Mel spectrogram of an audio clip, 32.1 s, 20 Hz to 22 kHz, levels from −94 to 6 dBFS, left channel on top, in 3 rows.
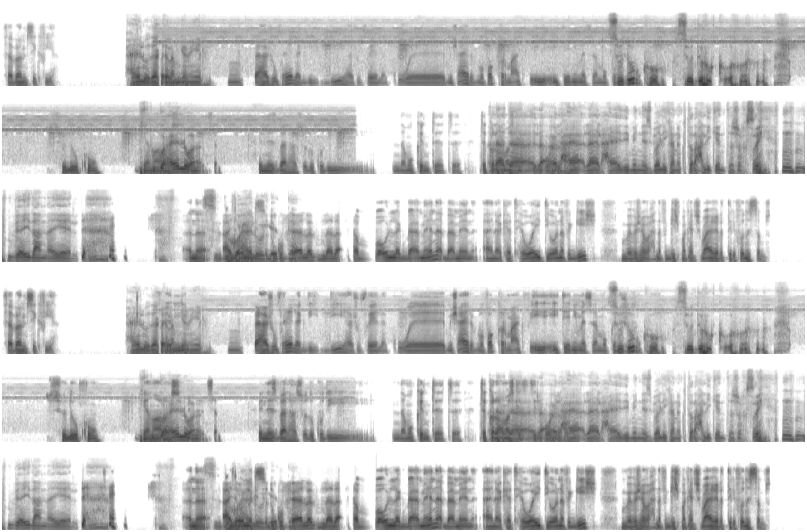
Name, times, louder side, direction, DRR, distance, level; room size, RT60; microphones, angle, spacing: voice 1, 0.0-0.7 2.1-2.5 3.4-8.5 11.3-12.0 12.6-13.4 14.1-15.5 15.9-18.3 22.5-22.9 23.4-23.5 23.8-31.7, right 3 dB, 55° right, 1.0 m, -30 dB
voice 2, 1.7-2.7 3.0-3.2 8.1-10.5 12.5-13.4 17.2-22.8 23.4-23.6 24.2-25.4, left 2 dB, 15° left, 0.4 m, -30 dB
sound 1, 2.0-15.4, left 12 dB, 60° left, 2.3 m, -44 dB
head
